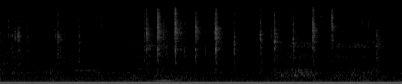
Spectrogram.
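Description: Keys clicking as a search is typed on a keyboard, about a dozen light taps starting partway through, over a steady low hum.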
